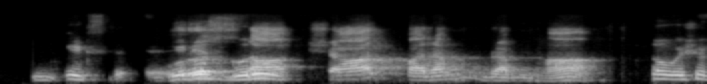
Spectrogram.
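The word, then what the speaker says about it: परम् ब्रह्म: No, Param Brahma is the right way. Whatever is in the bracket. Param Brahma. Okay. Makara is there. That's what I have emphasized on this Okay. one. Okay. How the Anuswara is to be pronounced. So the Okay. Bindu, what you see as Anuswara here is to be pronounced as a Makara.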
